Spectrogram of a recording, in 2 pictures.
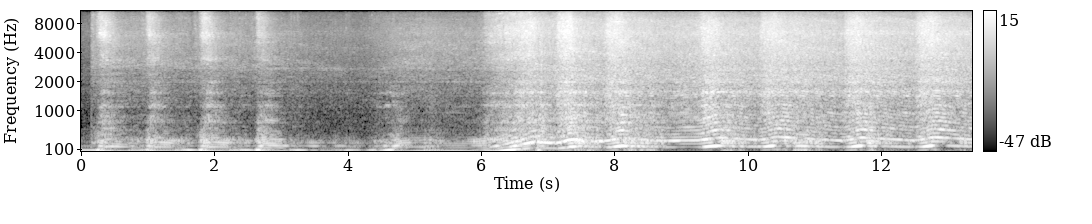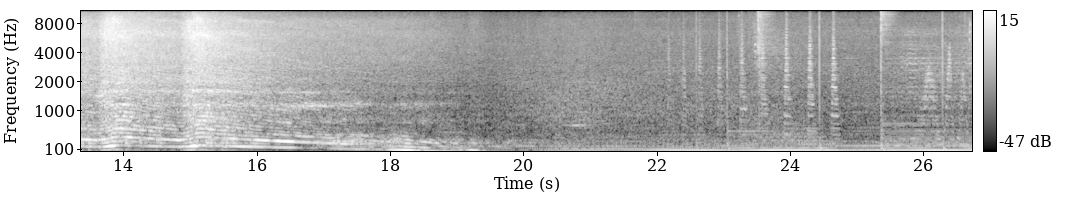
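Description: Mk7 Golf R's built, turbocharged 2.0-litre four-cylinder revved while parked. About six seconds in the revs climb and hold high, surging up and down roughly once a second, then drop back to a low idle at about nineteen seconds.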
